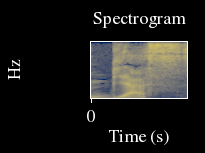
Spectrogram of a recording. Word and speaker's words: Bias: Donc c'est présenté par euh, la fondation euh, Bias, si je le dis bien, donc B-I-A-S.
